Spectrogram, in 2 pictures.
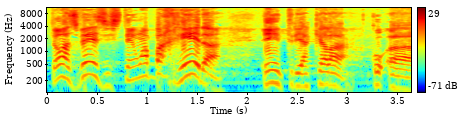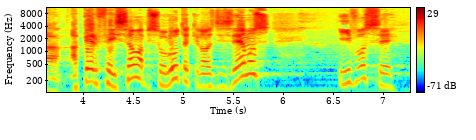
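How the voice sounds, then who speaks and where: A man lectures a live audience on a spiritual theme in a bright, somewhat high voice. He tells stories, acts out the dialogue and keeps checking in with his listeners. The sound carries a long reverb from a large hall. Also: big pitch swings, normal speed. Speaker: lecturer at a religious talk.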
